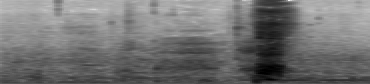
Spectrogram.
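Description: A single short, sharp sneeze near the end, loud and sudden against a quiet room.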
